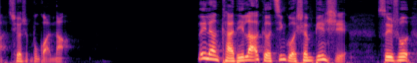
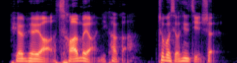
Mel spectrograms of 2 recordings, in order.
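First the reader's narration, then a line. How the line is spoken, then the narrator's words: Smirking. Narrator (Chinese): 叶剑兵努嘴笑着说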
